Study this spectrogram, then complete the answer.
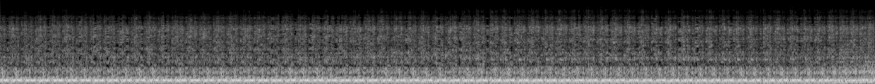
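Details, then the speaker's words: Replacement Hemi V8 in Jeep, first start after priming: deep, even idle with steady low thrum, no knocks, ticks or misses; 75 psi oil pressure, exactly as needed, healthy. "that sounds strong 75 pounds of oil pressure that's perfect yeah that's exactly where it needs to be"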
